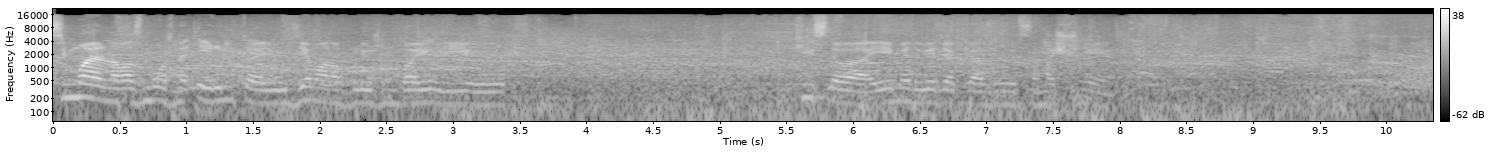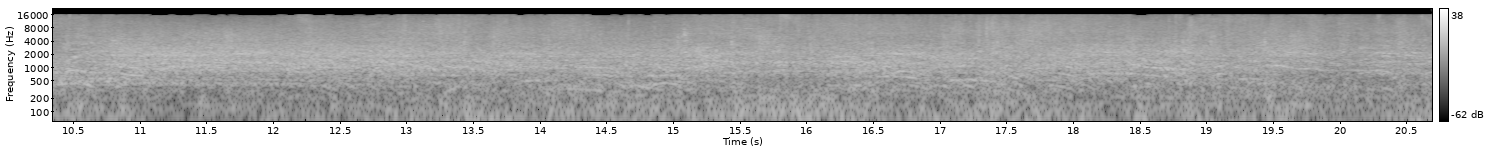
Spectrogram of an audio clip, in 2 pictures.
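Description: A large army tramps and clatters across snowy ground.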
